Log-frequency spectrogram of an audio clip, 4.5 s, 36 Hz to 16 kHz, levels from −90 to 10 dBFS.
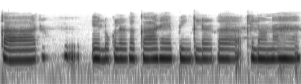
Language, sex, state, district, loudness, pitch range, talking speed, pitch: Hindi, female, Jharkhand, Ranchi, -14 LUFS, 225-235 Hz, 145 wpm, 230 Hz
